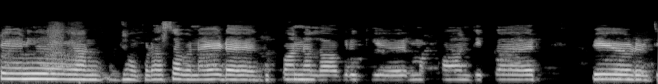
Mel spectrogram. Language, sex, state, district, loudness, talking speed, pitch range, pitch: Rajasthani, female, Rajasthan, Nagaur, -16 LUFS, 155 wpm, 220-235 Hz, 225 Hz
